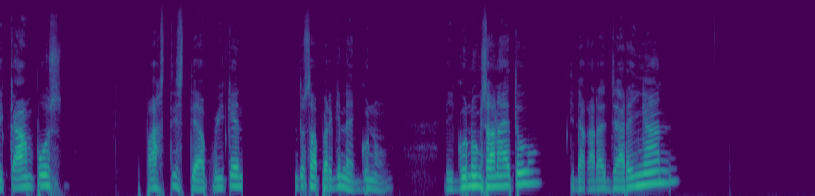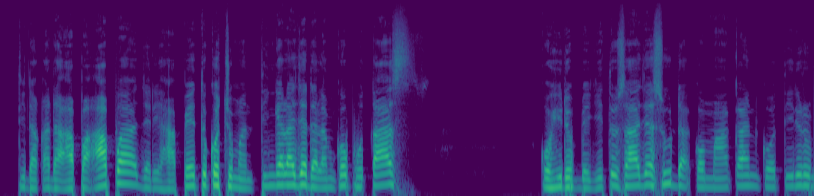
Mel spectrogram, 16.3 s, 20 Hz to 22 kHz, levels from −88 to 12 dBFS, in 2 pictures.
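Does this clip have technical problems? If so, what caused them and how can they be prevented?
Yes. The player most likely ran short of buffered data or had its audio thread blocked, so it produced nothing for a while. The result is a playback stall: right after "pasti setiap" the speech cuts out at 2.43 s and stays silent until 2.97 s, a gap of about 0.54 s, before resuming. A deeper playback buffer and keeping the audio thread free of blocking work would prevent it.

To recover the time lost in that gap, the player then trimmed its backlog by removing short slices of audio and cross-fading across the joins. This time-compressed catch-up runs from 2.97 s to 5.97 s, ending just before "ada jaringan". Over those three seconds the speech plays about 1.15 times faster at its normal pitch, sounding rushed. Avoiding the stall removes the need for catch-up, and a gentler speed-up would make it less noticeable.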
